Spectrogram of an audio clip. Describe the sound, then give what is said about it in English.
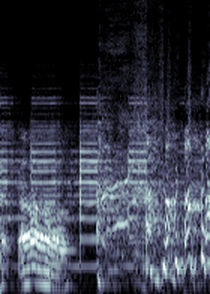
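An obnoxious alarm sound goes off: harsh, buzzy harmonic tones waver at first, hold one steady pitch briefly, then turn into a loud, dense, raspy blare that runs to the end, with voices mixing in. “My really obnoxious alarm at the end, because if I don't get to play it, I'll be very upset.”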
